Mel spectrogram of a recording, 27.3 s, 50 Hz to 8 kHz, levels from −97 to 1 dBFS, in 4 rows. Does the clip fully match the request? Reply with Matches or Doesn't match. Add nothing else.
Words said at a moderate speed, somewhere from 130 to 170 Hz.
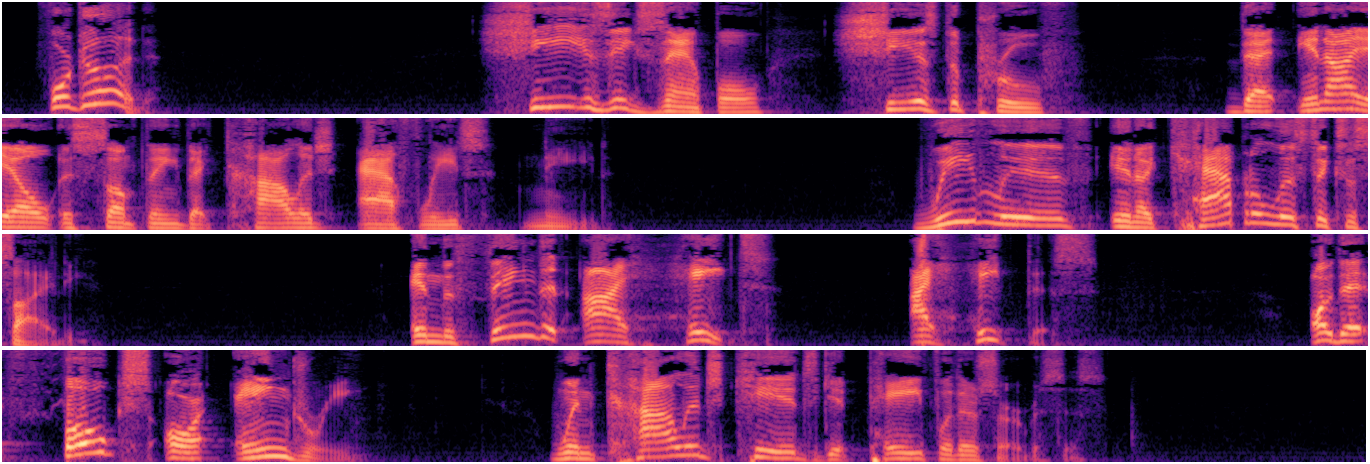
Doesn't match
